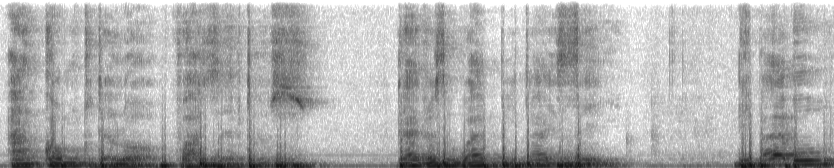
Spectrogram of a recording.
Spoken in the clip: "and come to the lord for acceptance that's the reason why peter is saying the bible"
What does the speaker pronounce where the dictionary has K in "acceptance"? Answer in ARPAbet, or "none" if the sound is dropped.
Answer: none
